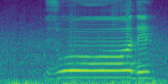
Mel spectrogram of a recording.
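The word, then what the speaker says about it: ض: इस तरह से आप बच्चे को बताएंगे, side as of tongue when touching upper molars, this is pronounce ज़ोद।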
